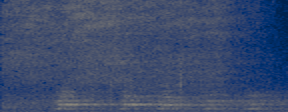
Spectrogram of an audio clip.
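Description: Planchette sliding across a ouija board under the sitters' fingers: a soft, steady scraping hiss. A faint high tone hangs in the background from about half a second in.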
